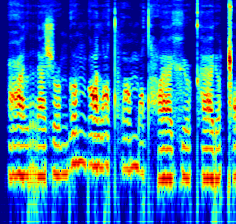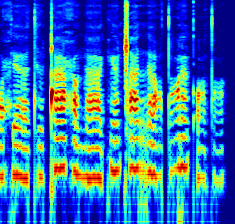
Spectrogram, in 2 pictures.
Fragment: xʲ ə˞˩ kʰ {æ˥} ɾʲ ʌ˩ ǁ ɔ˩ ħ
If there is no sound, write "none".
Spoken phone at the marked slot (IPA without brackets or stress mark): æ˩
